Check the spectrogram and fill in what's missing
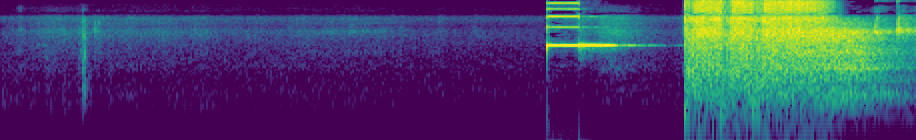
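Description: Pistol shots fired in a timed drill, with a shot timer's sharp beep followed by loud, dense bursts of gunfire that dominate the end of the clip; no talking.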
